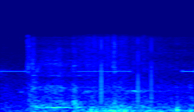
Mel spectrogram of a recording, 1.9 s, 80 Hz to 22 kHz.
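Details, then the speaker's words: 1999 Ford Escort ZX2 2.0 L DOHC Zetec with a miss, blow-by and cylinder 2 at 25 psi: short, labored crank that does not catch; hard starting. "oh now it's not going to want to start come on baby okay I've got it running now it was a bit picky there"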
